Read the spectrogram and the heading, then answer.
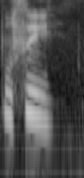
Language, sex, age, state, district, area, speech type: Santali, female, 18-30, West Bengal, Bankura, rural, read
